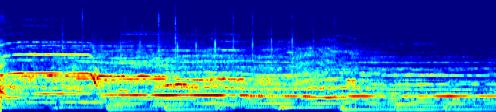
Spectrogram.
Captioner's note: audience cheering; audience applauding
